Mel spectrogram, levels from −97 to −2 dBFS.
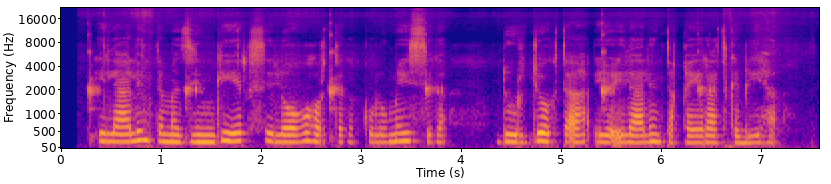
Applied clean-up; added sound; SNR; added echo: none; Clock; 17 dB; none.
